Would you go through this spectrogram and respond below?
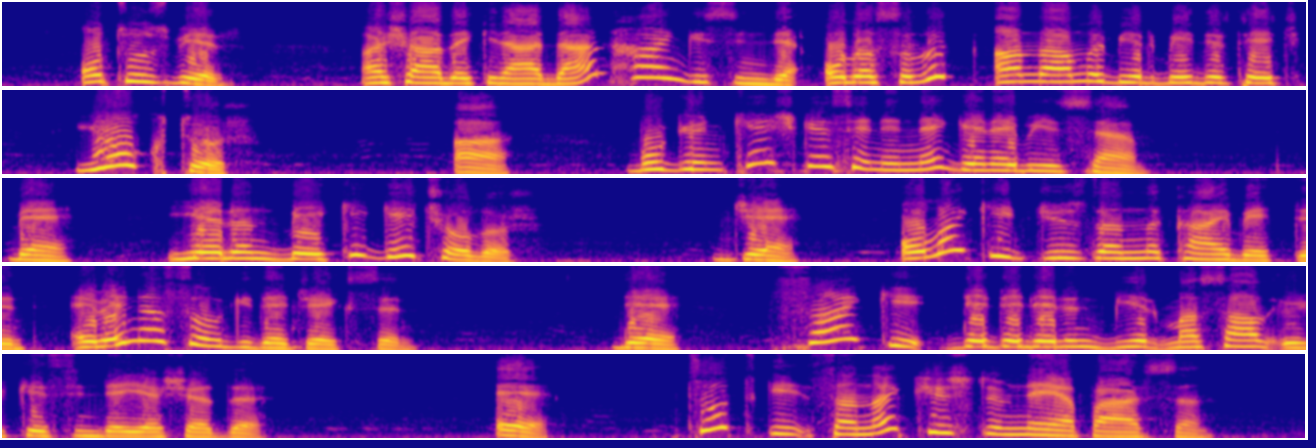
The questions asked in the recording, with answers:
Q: Aşağıdakilerden hangisinde olasılık anlamlı bir belirteç yoktur?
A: Yanıt A.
